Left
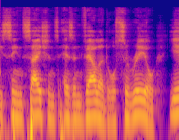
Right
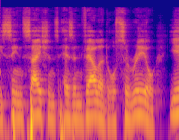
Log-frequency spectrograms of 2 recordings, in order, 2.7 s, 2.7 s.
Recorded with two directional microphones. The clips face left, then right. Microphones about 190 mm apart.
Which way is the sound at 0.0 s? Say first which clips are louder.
Left 3 dB; 30° left (ahead or behind).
